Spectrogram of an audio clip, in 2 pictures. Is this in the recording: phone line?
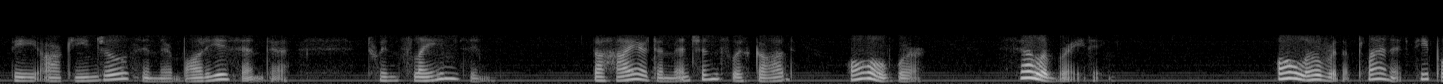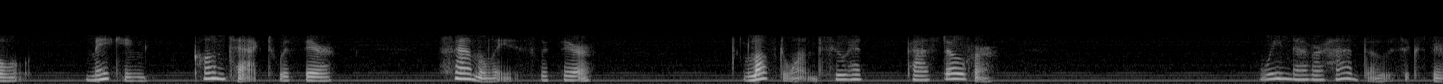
yes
